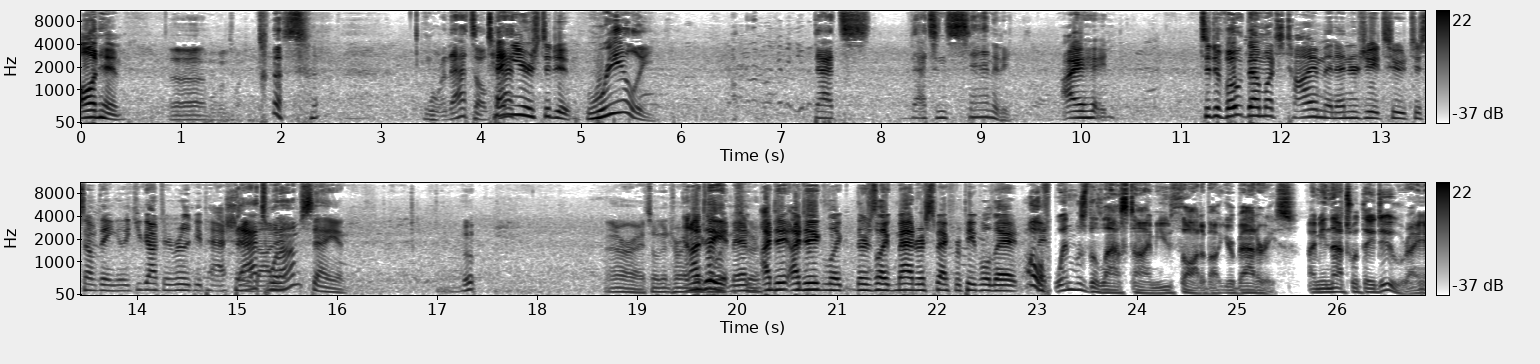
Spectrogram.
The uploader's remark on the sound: It's a hybrid episode this week LIVE from New York Comic Con 2017! Walk the con floor to see what NYC had to offer.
